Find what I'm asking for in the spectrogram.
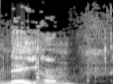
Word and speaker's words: Nahum: turn to page 184 in your workbook, and I want you to turn to the book of Nahum, or if you want to pronounce it Nahum, that's fine.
